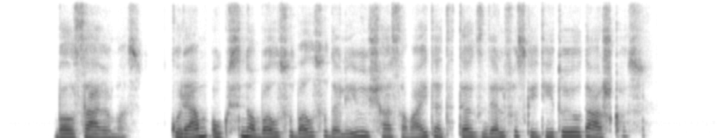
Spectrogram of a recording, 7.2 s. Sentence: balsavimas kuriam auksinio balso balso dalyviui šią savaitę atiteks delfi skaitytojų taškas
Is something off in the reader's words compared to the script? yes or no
no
